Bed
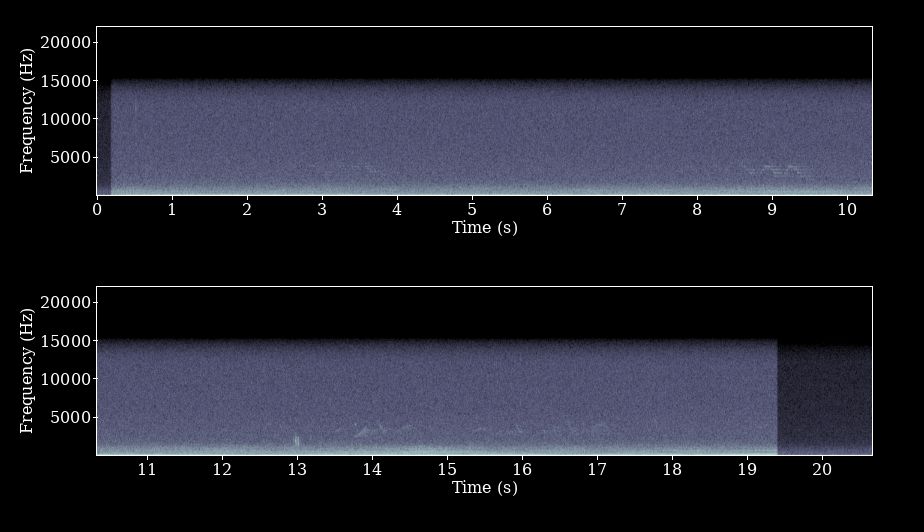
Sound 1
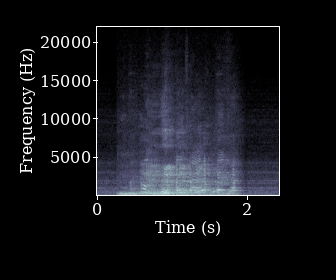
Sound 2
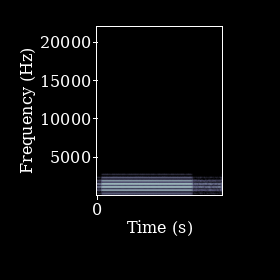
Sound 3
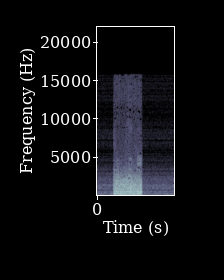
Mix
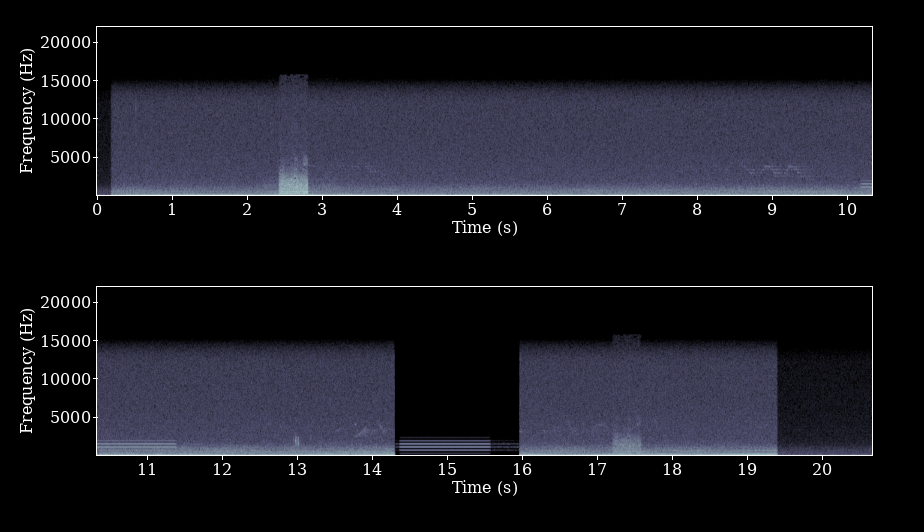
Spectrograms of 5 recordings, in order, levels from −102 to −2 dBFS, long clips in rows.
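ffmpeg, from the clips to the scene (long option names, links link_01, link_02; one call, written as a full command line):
ffmpeg -i bed.wav -i cue0.wav -i cue1.wav -i cue2.wav -filter_complex "[3:a]asplit=2[link_01][link_02];[2:a]asplit=2[link_03][link_04];[0:a]volume=-9dB[link_05];[link_01]highshelf=frequency=5300:gain=-7.5[link_06];[link_04]highshelf=frequency=2100:gain=-11.5[link_07];[link_05]asplit=2[link_08][link_09];[link_08]atrim=end=14.314[link_10];[link_07]atrim=end=1.67,asetpts=PTS-STARTPTS,volume=-17.5dB[link_11];[link_09]atrim=start=15.976[link_12];[link_06]atrim=end=1.03,asetpts=PTS-STARTPTS,volume=-0.5dB,afade=type=in:duration=0.004:curve=hsin,afade=type=out:start_time=1.026:duration=0.004:curve=hsin,adelay=2210[link_13];[link_03]atrim=end=1.67,asetpts=PTS-STARTPTS,volume=-17.5dB,afade=type=in:duration=0.004:curve=hsin,afade=type=out:start_time=1.666:duration=0.004:curve=hsin,adelay=10120[link_14];[link_02]atrim=end=1.03,asetpts=PTS-STARTPTS,volume=-13dB,afade=type=in:duration=0.004:curve=hsin,afade=type=out:start_time=1.026:duration=0.004:curve=hsin,adelay=16990[link_15];[link_10][link_11]acrossfade=duration=0.004:curve1=hsin:curve2=hsin[link_16];[link_16][link_12]acrossfade=duration=0.004:curve1=hsin:curve2=hsin[link_17];[link_17][link_13][link_14][link_15]amix=inputs=4:normalize=0" out.wav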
